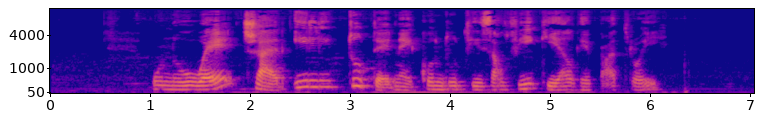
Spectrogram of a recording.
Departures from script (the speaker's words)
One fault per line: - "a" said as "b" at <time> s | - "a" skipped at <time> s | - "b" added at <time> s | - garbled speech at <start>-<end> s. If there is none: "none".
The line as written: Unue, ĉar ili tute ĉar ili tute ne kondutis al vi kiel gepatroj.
- "ĉar ili tute" skipped at 3.4 s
